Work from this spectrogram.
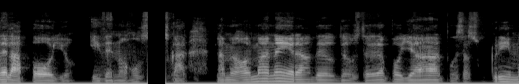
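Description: A speech recording in which the sound cuts out abruptly at 1.47 s and stays silent for about 0.18 s, until 1.66 s. This is a playback stall, likely the player running short of data or its output thread being blocked. When the sound returns at 1.66 s, it rushes ahead at about 1.5 times normal speed until 2.02 s, with its pitch unchanged. That is time-compressed catch-up: the player trims its backlog by dropping small slices and cross-fading across the joins. Throughout the whole clip the waveform sits off its zero line by a constant amount, which is DC offset. It can't be heard as a sound in itself. It shows up as steady energy at the very bottom of the spectrum and takes away some of the available headroom.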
